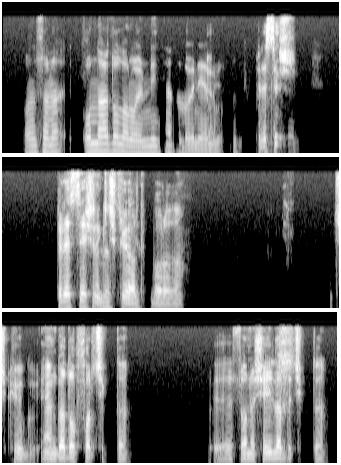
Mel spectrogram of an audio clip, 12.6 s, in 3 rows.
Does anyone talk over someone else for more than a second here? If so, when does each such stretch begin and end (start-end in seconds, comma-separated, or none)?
none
